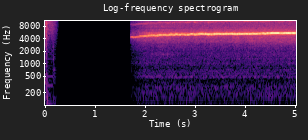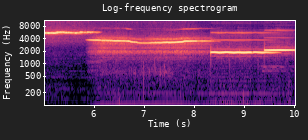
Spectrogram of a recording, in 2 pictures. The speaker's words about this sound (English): Whistling tea kettles have been letting off steam. It's just a great, sweet sound. For at least a hundred years. It's primal to be able to put something on a stove and start with fire. It's just so elemental.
